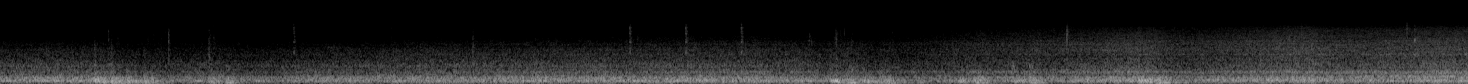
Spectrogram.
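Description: A 2023 Mercedes GLC 300 SUV cruises smoothly on the road, heard from inside the cabin as a steady low rumble of tyre and road noise with soft wind, occasional faint clicks, and no talking.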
